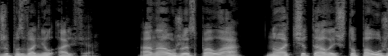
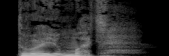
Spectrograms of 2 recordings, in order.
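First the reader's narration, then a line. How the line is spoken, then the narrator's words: Exhaled exclamation. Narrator (Russian): выдохнул я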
